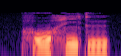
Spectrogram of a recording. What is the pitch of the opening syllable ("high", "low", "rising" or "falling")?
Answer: rising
